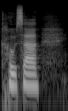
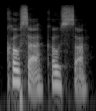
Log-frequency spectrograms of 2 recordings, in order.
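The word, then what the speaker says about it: Xhosa: X X H O SA. I think it's pronounced Kosa and the character's name is Key XI.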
